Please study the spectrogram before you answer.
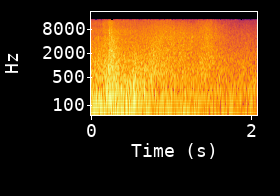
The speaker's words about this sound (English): They enter the surf, and the water breaks across the pony's hindquarters.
